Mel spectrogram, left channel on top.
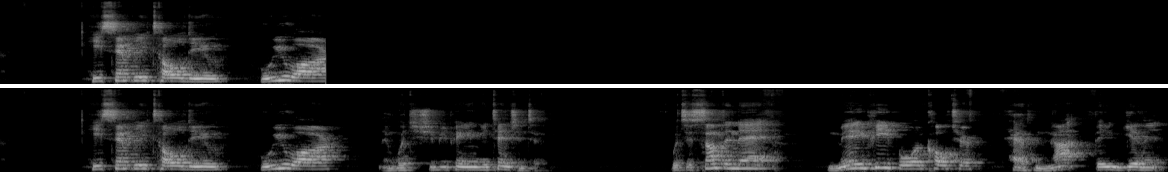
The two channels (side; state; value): left; drops out; at 3.3 s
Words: He simply told you who you are and what you should be paying attention to, which is something that many people in culture have not been given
